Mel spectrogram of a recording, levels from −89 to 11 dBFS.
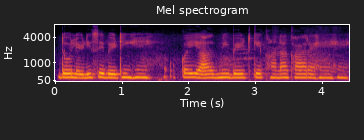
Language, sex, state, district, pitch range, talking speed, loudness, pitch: Hindi, female, Madhya Pradesh, Bhopal, 195-205 Hz, 175 wpm, -14 LUFS, 195 Hz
